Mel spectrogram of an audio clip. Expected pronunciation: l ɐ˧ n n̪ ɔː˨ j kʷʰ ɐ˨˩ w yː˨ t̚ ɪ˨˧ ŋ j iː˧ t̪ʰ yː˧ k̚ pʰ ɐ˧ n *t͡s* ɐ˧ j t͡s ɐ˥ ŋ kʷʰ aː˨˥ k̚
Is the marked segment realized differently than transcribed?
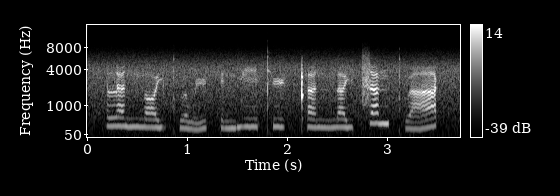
yes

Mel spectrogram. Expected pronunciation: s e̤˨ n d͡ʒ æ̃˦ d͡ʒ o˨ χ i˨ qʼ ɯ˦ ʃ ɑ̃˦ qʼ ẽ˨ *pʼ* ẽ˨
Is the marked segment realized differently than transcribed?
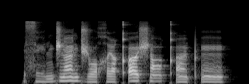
no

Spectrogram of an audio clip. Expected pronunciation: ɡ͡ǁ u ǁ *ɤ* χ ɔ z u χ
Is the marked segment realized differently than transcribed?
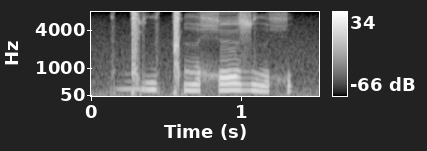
yes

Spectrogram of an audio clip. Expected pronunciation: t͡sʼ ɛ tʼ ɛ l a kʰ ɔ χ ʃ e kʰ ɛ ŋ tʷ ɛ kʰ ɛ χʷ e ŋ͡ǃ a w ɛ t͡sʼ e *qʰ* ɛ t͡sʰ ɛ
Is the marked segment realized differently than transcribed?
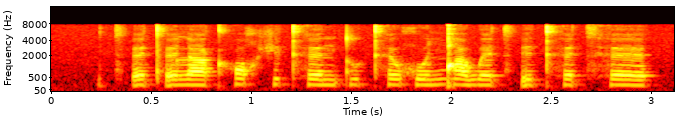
yes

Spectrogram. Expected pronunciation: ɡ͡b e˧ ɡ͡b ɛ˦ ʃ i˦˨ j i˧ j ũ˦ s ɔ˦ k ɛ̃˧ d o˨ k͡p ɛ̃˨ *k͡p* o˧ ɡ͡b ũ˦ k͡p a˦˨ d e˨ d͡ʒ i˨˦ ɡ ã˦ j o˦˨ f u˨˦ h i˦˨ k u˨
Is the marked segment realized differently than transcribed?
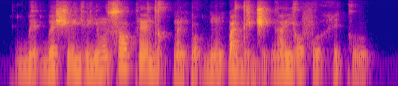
no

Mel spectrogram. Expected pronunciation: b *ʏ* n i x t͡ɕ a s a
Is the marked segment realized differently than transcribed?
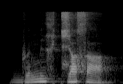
no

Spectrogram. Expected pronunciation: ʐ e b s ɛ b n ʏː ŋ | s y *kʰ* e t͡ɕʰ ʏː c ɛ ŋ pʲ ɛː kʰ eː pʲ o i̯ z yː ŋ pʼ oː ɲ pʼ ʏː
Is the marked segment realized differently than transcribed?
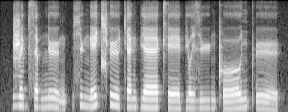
yes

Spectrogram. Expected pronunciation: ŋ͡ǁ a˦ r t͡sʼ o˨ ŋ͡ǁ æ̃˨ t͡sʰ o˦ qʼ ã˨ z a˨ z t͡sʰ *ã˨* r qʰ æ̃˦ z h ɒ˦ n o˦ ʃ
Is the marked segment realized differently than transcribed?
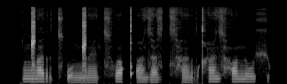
no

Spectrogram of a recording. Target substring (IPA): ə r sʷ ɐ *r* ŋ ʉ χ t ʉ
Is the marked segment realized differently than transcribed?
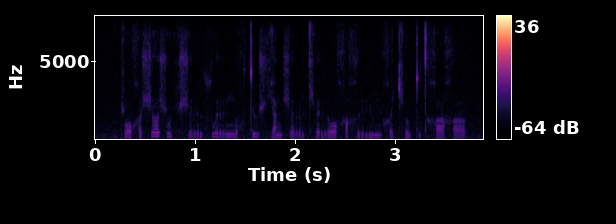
no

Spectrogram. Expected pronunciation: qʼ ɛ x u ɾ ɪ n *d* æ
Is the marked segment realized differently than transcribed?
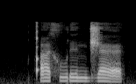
yes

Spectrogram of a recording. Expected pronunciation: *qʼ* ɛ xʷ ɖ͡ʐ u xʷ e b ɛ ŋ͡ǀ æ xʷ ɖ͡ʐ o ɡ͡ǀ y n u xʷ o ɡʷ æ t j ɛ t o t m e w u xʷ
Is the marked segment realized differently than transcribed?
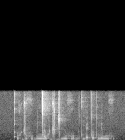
no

